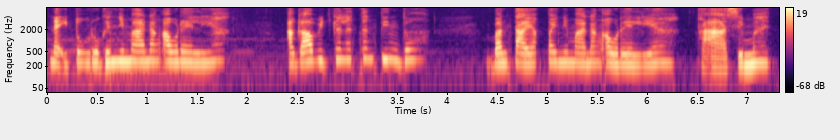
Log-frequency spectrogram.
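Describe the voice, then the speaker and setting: Kindly, higher-voiced village woman, played by an actress. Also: fairly even intonation, normal speed, faint music behind, lightly acted. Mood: sympathetic. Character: kindly village woman Marcy, caring and gently coaxing. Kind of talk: radio drama acting in Ilocano.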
